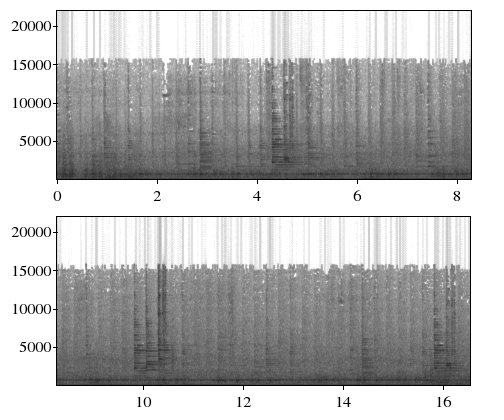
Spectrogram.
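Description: Purple Line metro train running steadily on its elevated track, a constant low hum over track rumble, with background music that has plucked-string notes laid over it.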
